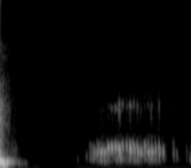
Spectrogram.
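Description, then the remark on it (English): A hungry person's stomach growls with a low, fluttering gurgle that lasts under a second, preceded by a brief soft thump. It is faint, with no talking. “Did I hear a cat purring? Yeah, I believe that's a bird. Oh, never mind, I'm wrong. That was me, sorry. Sorry, I'm hungry.”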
